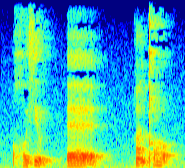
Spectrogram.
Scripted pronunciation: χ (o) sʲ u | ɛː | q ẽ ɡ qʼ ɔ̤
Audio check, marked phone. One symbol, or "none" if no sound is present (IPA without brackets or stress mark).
o̤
